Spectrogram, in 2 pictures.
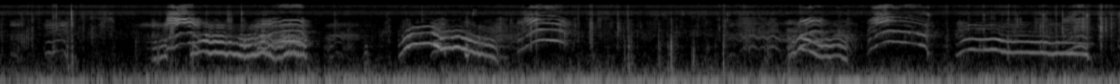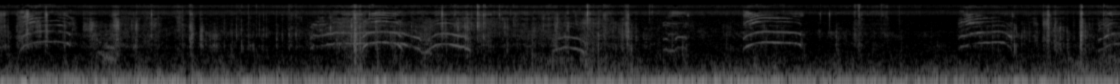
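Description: Newborn kittens mewing while nursing: short, high-pitched, arched squeaks in little clusters every few seconds as they jostle for nipples. A steady low rumble runs underneath.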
